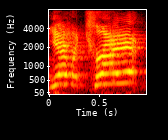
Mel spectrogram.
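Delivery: high-pitched mock yell; retold yell. Comic imitating a woman yelling out at him, mock yell. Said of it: "Then she yelled out".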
